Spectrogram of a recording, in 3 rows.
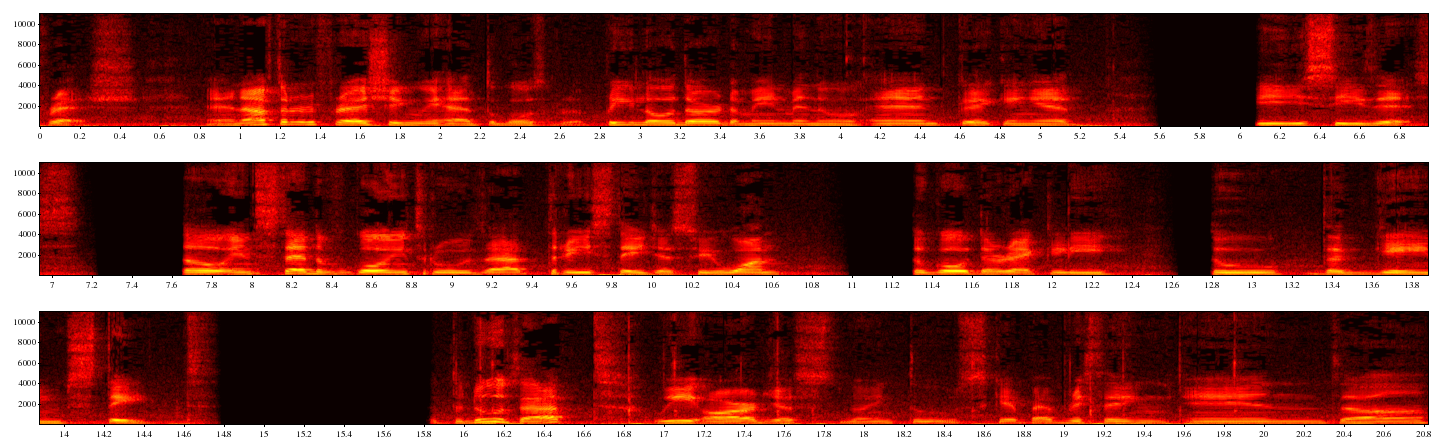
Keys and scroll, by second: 16.2 alt+Tab, 16.9 alt+Tab, 17.6 alt+Tab, 18.8 alt+Tab, 19.2 alt+Tab, 19.5 alt+Tab.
